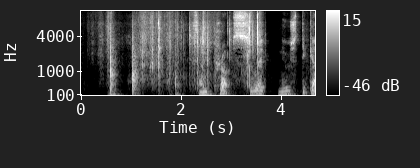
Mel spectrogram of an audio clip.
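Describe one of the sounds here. A plastic bag crinkles and rustles in hands.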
